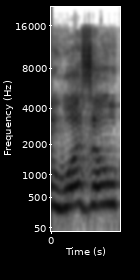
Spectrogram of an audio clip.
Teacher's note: وَزَوْ، زا حروف صفیریہ حروفوں میں سے آ رہا ہے تو زا کو ہم نے سیٹی کے ساتھ پڑھنا ہے۔ وَزَوْ، واو ساکن اس سے پہلے زبر ہے تو واولین ہونے کی وجہ سے ہم نے یہاں پر غنہ نہیں کرنا۔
